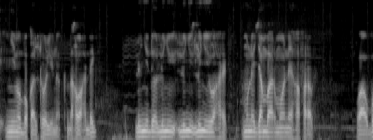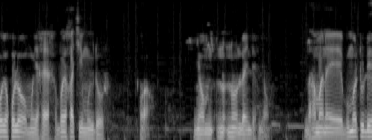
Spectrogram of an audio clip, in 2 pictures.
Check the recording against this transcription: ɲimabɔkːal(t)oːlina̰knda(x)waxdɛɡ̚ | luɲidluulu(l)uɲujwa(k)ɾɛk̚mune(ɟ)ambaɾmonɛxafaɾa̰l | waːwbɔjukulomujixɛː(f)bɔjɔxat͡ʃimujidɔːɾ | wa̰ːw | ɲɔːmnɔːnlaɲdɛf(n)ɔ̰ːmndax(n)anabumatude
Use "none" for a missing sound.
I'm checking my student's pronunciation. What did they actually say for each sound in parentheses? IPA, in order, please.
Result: t, x, l, x, ɟ, x, ɲ, m

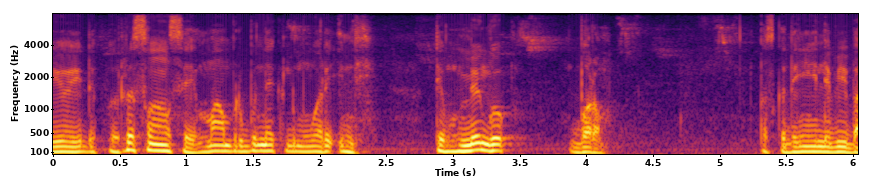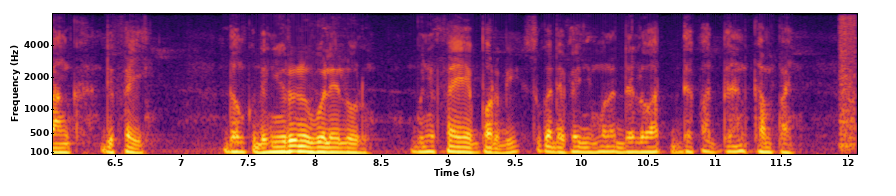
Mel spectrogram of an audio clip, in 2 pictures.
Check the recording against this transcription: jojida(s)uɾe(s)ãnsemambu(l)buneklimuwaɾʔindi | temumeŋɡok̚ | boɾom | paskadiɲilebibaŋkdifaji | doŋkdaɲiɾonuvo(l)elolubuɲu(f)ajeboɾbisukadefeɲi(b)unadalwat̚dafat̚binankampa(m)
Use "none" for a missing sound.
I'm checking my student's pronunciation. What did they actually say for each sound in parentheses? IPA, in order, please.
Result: f, s, ɾ, l, f, m, ɲ

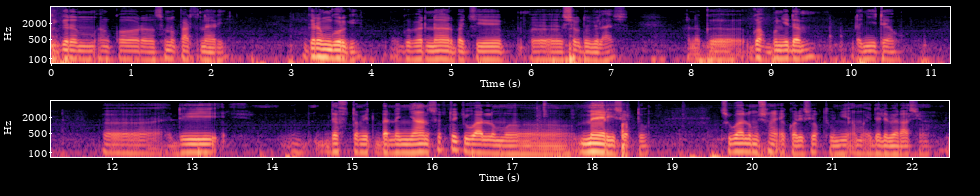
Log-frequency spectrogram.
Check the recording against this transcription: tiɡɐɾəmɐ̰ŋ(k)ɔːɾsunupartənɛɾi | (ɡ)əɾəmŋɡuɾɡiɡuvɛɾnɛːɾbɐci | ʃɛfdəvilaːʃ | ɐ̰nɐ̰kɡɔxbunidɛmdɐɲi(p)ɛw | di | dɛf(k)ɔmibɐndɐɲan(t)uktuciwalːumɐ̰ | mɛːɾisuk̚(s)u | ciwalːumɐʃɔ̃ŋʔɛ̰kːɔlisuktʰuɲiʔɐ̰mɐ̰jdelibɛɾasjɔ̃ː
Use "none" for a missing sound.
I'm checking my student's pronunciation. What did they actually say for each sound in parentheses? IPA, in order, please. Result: k, ɡ, t, t, s, t

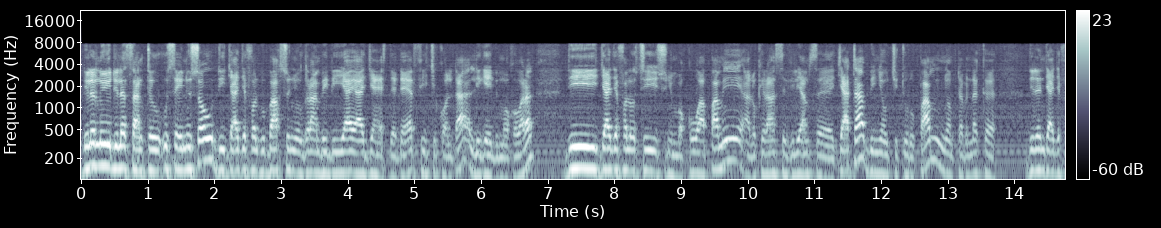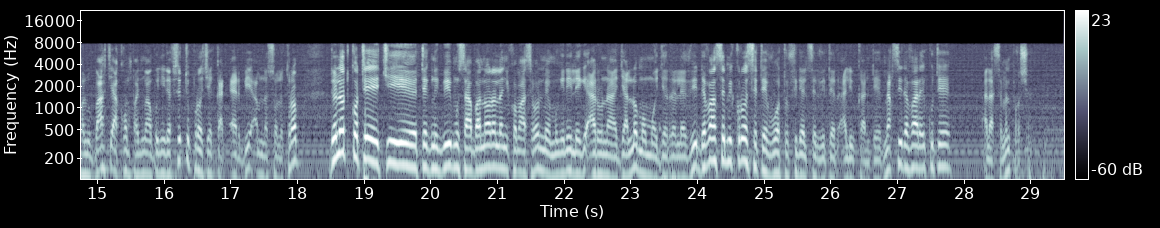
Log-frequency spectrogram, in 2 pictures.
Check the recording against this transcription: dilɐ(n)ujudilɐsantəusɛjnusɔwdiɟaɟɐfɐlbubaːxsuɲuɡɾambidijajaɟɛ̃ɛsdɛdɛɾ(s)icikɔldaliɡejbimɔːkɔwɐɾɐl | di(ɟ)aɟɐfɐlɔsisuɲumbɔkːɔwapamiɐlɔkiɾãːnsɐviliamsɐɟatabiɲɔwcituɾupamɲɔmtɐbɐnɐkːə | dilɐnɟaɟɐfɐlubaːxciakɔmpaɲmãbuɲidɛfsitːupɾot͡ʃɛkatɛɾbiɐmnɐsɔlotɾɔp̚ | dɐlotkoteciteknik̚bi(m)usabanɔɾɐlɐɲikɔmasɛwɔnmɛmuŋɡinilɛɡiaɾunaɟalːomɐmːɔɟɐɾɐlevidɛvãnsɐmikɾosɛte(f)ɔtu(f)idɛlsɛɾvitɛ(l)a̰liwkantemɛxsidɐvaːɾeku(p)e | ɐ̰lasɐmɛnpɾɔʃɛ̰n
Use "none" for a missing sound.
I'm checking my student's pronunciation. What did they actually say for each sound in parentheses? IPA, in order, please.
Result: n, f, ɟ, m, v, f, ɾ, t

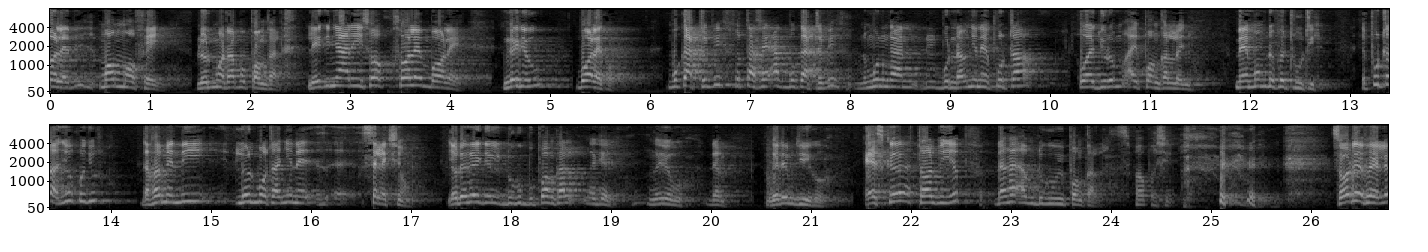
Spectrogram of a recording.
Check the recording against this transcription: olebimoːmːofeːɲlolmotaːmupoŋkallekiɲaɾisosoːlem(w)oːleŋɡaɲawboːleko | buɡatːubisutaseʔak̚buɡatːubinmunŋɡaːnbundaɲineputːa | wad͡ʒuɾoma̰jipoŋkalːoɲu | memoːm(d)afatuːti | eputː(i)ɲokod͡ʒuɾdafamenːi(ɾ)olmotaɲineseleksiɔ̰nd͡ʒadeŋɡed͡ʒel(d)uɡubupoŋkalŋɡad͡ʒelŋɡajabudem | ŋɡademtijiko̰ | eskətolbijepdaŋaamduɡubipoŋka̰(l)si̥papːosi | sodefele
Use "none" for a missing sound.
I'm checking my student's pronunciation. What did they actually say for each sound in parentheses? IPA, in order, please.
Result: b, d, a, l, d, l

